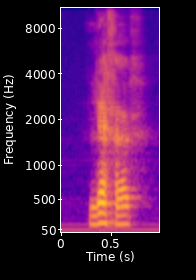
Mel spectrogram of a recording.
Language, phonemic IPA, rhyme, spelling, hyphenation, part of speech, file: Dutch, /ˈlɛ.ɣər/, -ɛɣər, legger, leg‧ger, noun, Nl-legger.ogg
- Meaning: 1. an animal that lays eggs, especially an egg-producing bird 2. a ledger, register (book for keeping records and/or notes)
